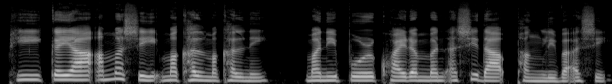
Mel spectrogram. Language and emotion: Manipuri, neutral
